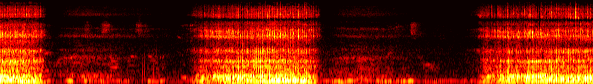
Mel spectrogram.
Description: Can't believe he snores like that!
